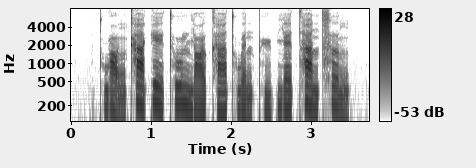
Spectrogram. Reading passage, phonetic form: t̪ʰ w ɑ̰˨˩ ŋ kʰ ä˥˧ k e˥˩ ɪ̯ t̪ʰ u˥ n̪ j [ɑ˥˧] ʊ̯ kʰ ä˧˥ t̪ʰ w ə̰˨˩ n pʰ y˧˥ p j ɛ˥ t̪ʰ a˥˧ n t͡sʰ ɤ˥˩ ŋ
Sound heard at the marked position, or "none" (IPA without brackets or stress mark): ɑ˧˥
